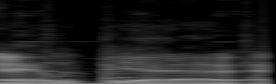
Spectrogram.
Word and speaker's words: aliyah: And yeah you know, there's like a whole historiography to this period with like the first aliyah, and uh, I believe that's how uh, it's pronounced. Yeah, and uh, all that stuff, where that's kind of how they uh, envision these things.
